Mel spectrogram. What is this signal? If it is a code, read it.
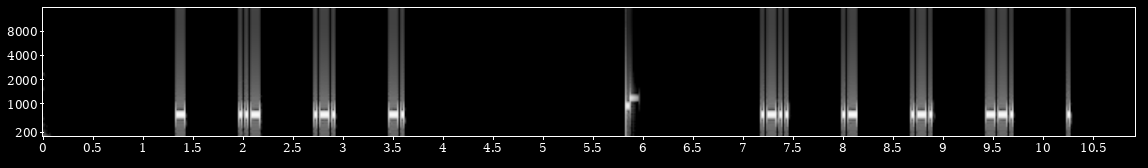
Morse code, heard as a keyed tone, about 40 wpm, spaced as for 14 wpm, 690 Hz. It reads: TURN LARGE
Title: 6x Character Spacing - Top 500 Words - 40wpm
